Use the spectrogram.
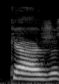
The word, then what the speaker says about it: cage: jeu ici on a le mont cage cage se prononcent jeu le g se prononcent jeu parce qu'il ya le juste après en dessous on a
